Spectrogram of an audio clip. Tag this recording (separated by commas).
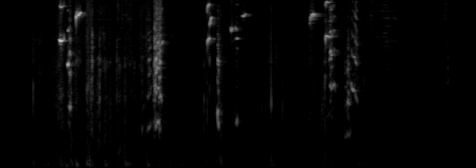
Squeak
